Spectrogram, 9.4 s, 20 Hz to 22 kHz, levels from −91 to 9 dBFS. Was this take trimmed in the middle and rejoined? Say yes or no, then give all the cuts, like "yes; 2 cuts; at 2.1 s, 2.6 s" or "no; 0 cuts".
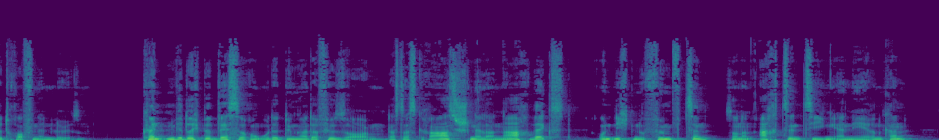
no; 0 cuts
